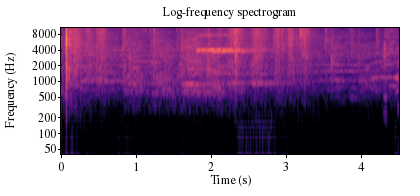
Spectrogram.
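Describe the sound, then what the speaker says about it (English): Crowd noise swells and cheers through a girls' high school volleyball match in a gym, a steady roar of many voices with scattered shouts, rising in the middle and again at the end. "The crowd is cheering."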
